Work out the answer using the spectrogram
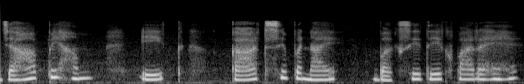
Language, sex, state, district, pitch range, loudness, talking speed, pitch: Hindi, female, Sikkim, Gangtok, 225-270 Hz, -17 LUFS, 135 wpm, 245 Hz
